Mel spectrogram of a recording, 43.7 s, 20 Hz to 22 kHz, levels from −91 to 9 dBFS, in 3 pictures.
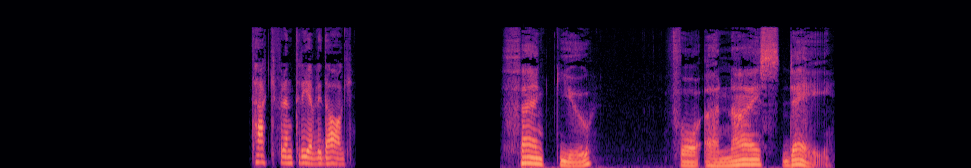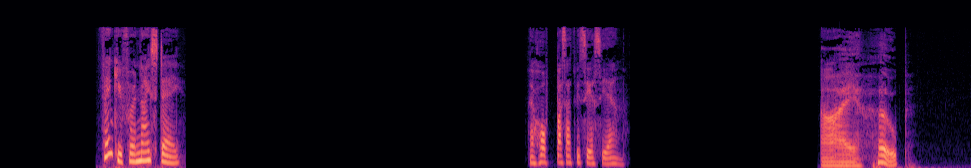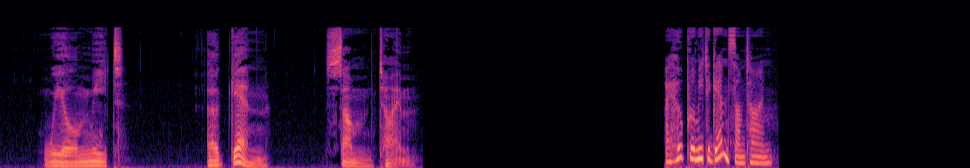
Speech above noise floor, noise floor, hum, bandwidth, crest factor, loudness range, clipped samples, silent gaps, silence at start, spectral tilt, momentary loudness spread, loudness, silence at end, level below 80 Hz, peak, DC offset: over 74 dB; under -90 dBFS; none; 11.5 kHz; 20 dB; 10 LU; under 0.1%; none; 3.8 s; -6 dB/octave; 15 LU; -17 LUFS; 3 s; -40 dBFS; 0 dBFS; under 0.1%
